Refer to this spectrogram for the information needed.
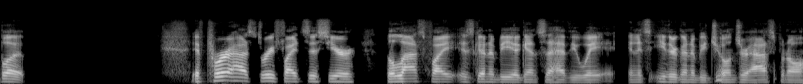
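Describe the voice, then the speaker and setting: A man uses a raspy put-on character voice at a medium pitch with ordinary pitch variation, talking at a fairly quick pace with long, frequent pauses, the sound dry and close with no echo over a quiet background. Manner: casual sports talk.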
